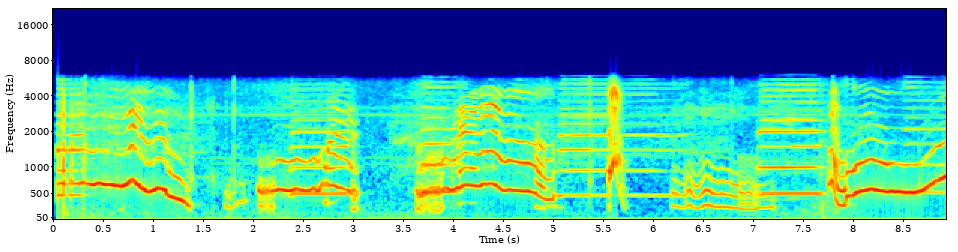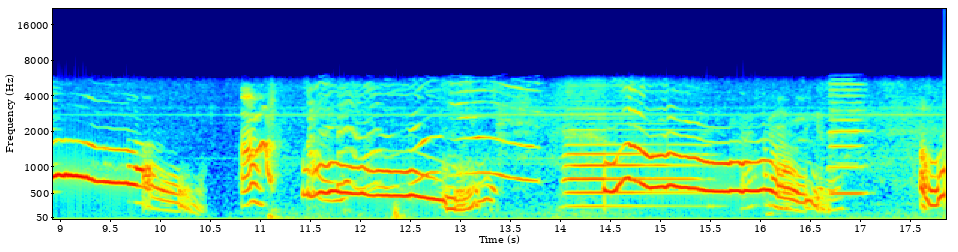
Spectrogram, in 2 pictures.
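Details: An old poodle howls in long, wavering, rising and falling notes, set off by a child playing steady harmonica tones.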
